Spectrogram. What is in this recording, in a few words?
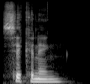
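"sickening" British English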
